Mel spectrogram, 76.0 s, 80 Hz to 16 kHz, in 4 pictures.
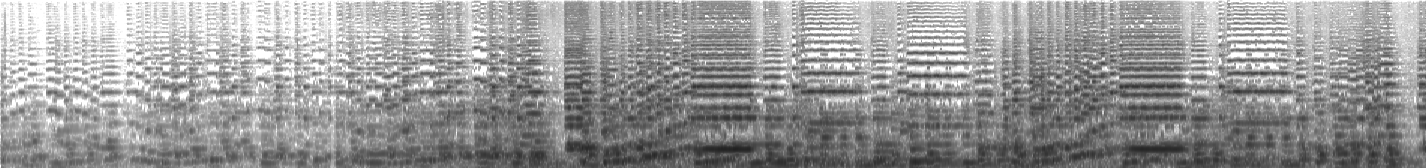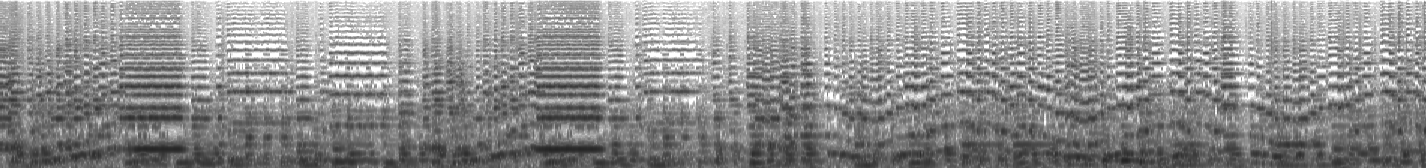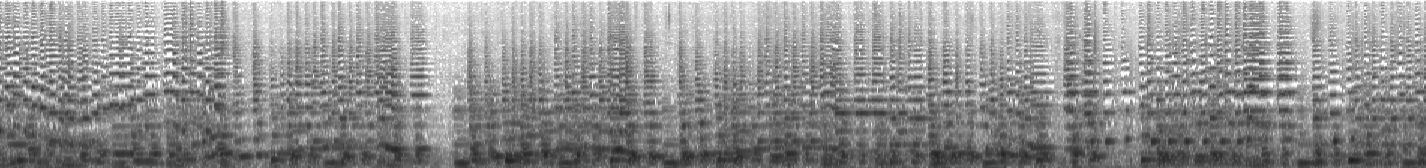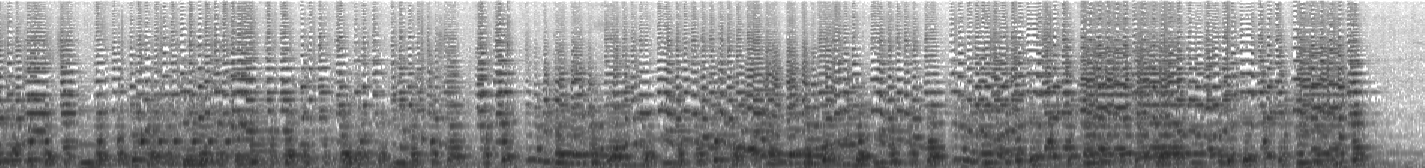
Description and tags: Violano Virtuoso - Self Playing Violin and Piano
This beautiful instrument was built for the World Fair (Exposition Universelle) in 1900. It is was a privilege to be able to record.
